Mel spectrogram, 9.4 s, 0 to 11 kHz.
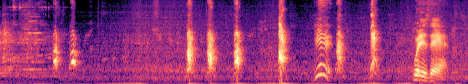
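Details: Zoey the Pug puppy, 9 to 12 weeks old, indoors: short yappy barks at irregular intervals, then two drawn-out arched whines and a longer quavering yelp, with a person's voice faintly at the start.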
